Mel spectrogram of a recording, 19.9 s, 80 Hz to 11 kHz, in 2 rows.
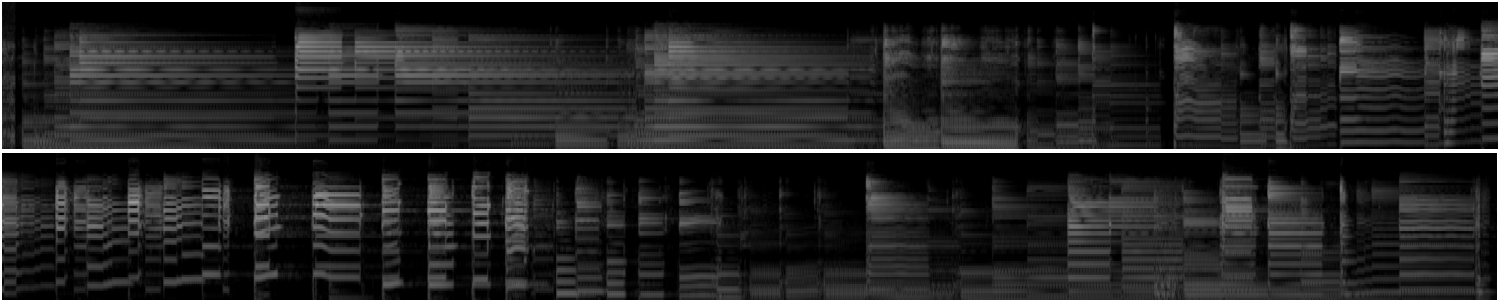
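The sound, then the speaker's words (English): Bright, chiming clean electric guitar played through a stock Vox amp, a cheaper China-made version of the AC15, on the top boost setting, plays alone, opening with sustained ringing chords, then shifting to quicker picked notes and choppy strums before settling back into long, shimmering chords. “But I love that chimey sound. So right now, I'm mic'd up on a, these are just like stock, I think they're made in China, so they're the cheaper version of like the AC15.”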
